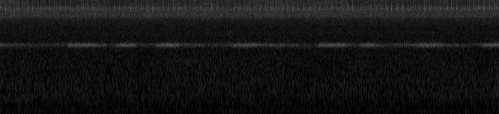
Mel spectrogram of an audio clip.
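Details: Crickets chirring through the night in Crimea's south with a gentle breeze, one sustained high trill pulsing in louder stretches about every second, backed by a bright hissing layer and soft low noise.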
